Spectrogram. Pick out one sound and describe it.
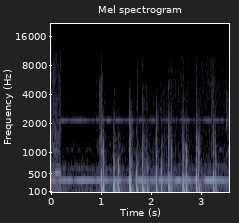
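Quick light footsteps tap on stone.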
